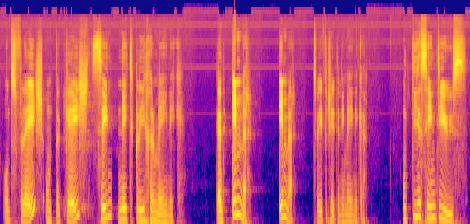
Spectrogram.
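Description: A woman's voice: fairly low pitch, animated, darkish tone, no room sound, clean studio sound. Earnest woman. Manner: earnest, unhurried, sometimes hesitant with restarts. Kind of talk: informal devotional talk.

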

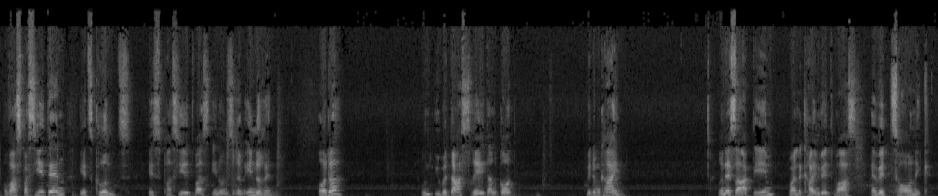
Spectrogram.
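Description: A man's voice: on the high side, lively intonation, unhurried, long pauses. A man preaching a casual sermon, often asking his listeners "oder?" and acting out the voices of people in the Bible story.

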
